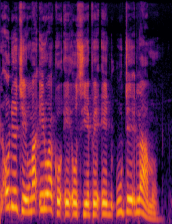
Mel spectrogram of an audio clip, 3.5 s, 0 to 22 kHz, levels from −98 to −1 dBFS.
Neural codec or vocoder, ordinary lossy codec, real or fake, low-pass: none; none; real; none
